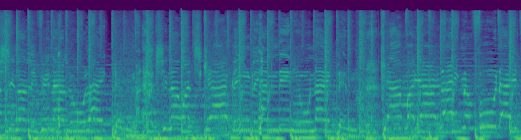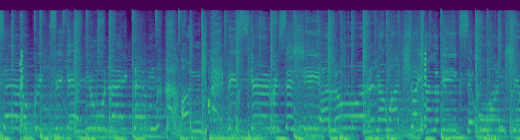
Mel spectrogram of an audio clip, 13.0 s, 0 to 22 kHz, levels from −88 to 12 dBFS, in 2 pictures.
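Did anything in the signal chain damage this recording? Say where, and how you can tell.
Yes, the damage sits at the codec stage: it's damaged data in the compressed stream. You get five short glitches, at 0.69–0.75 s, 3.20–3.29 s, 6.73–6.81 s, 9.05–9.14 s and 11.77–11.84 s, each lasting roughly 60 to 85 ms. Those brief disruptions are what you hear when bad bytes land in the bitstream. The decoder misreads those frames, loses sync, and produces garbage until it locks onto the next valid frame header.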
